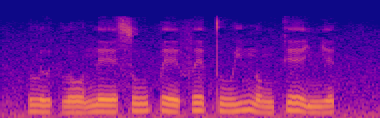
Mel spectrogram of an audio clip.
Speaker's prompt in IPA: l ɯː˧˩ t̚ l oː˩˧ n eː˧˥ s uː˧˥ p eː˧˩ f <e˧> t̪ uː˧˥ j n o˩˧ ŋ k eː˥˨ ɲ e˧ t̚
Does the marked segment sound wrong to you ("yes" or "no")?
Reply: yes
